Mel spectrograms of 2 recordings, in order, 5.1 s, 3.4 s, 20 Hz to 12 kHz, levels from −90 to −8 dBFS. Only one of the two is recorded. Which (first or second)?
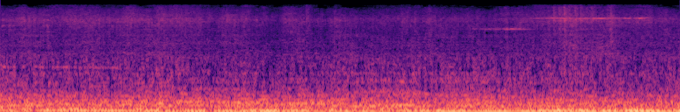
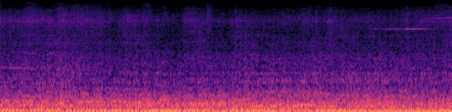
second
